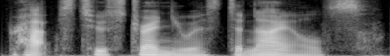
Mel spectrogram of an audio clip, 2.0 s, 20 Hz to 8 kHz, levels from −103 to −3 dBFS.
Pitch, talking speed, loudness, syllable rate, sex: 90 Hz, 125 wpm, -25 LUFS, 3.9 syllables/s, male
